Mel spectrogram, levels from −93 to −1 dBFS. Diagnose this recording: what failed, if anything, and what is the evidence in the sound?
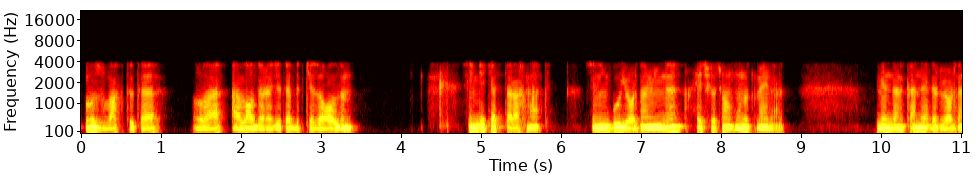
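AMR narrowband mobile codec, throughout the speech: the codec stage band-limits everything to below 4 kHz and rebuilds the voice from a vocal-tract model and a few excitation pulses. The plainly audible buzzy, synthetic edge fits AMR-NB's 10.2 kbps mode.

Lost AMR speech frames at 3.14–3.22 s, 5.50–5.53 s and 10.56–10.63 s: on the network or radio link, each brief dip or warble matches a single corrupted 20 ms frame. The decoder fills the gap by repeating the previous pitch and vocal-tract settings at reduced gain.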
